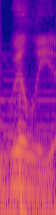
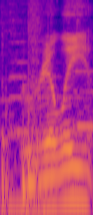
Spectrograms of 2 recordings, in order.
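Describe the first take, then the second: First: The word begins with a W sound. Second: The word begins with a clear R sound. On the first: "I'll say willy occasionally" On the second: "Or like really"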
